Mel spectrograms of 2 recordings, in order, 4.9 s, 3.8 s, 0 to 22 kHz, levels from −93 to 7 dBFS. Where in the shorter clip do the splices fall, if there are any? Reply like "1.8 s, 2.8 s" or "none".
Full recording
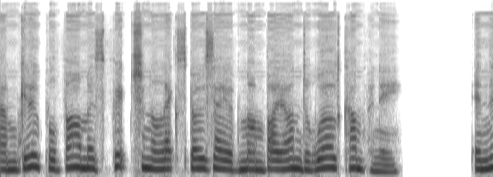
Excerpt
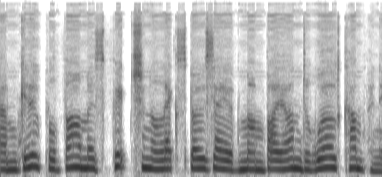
none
